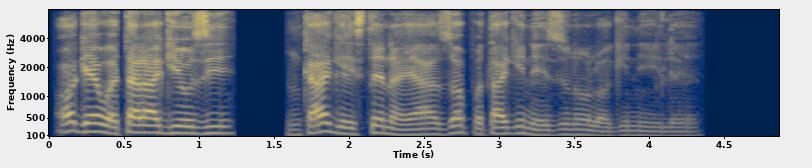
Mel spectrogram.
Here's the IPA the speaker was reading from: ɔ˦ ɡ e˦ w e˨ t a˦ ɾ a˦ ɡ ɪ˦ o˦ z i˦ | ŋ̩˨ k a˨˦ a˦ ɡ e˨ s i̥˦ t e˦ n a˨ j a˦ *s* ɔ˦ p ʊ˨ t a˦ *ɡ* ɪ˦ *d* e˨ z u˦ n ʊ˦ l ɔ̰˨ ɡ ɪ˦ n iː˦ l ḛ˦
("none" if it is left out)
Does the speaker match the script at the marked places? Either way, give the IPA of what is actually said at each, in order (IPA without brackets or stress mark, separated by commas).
z, ɡ, n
